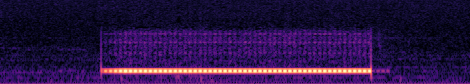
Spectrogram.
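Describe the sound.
Telephone tone while calling someone back after a dropped mobile call: one steady electronic tone lasting just over a second, starting and stopping cleanly over a quiet line.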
